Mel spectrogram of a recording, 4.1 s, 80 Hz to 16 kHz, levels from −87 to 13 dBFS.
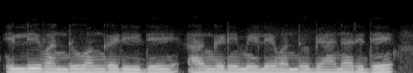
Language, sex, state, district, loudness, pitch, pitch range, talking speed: Kannada, male, Karnataka, Bidar, -13 LUFS, 145 Hz, 140-150 Hz, 145 wpm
